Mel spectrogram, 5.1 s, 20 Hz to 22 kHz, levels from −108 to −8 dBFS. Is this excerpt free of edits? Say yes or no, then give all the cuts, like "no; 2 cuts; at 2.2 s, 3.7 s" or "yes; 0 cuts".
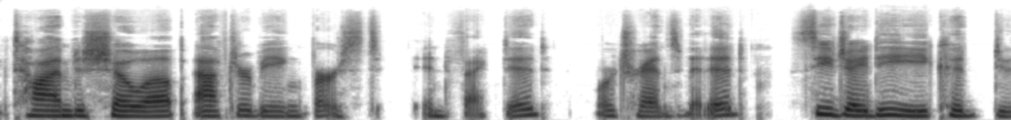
no; 2 cuts; at 2.8 s, 3.9 s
